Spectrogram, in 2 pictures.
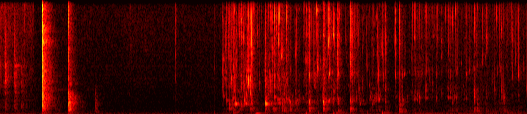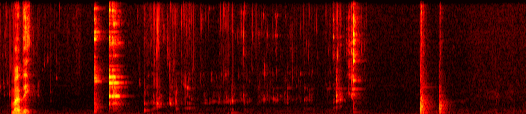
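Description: A drink poured from a glass bottle into a drinking glass, the liquid splashing in patches, with sharp clinks of glass against glass. One short spoken word is heard about halfway through.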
